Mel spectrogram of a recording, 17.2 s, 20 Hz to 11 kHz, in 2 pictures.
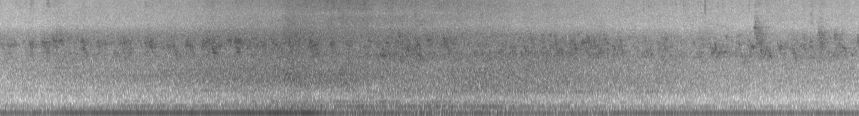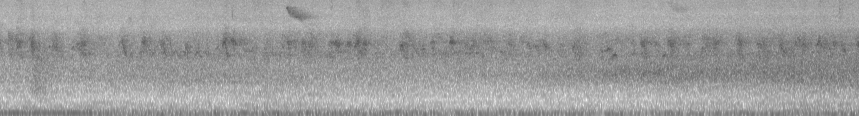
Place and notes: Gengsheng N. Rd., Beinan Township - Roadside woods
Traffic Sound, Birds Chicken sounds, Binaural recordings, Zoom H4n+ Soundman OKM II ( SoundMap2014016 -9)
